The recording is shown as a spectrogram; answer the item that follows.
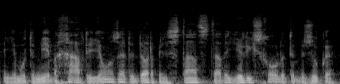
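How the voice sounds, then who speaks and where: Very deep, grave village headman. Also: lively intonation, fast, gravelly, warm tone, breathy edge, full character voice. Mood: firm, persuading. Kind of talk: radio drama acting.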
